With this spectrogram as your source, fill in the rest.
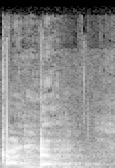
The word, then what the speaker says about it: condemn: Okay, so autumn N is silent and condemn N is silent.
